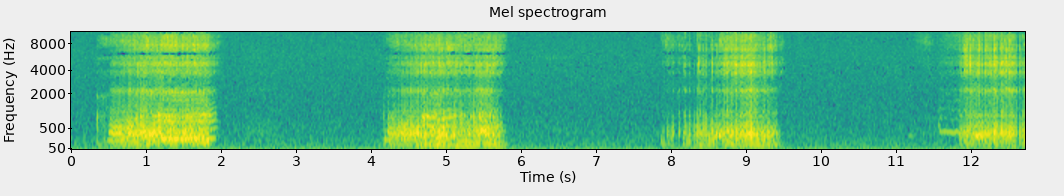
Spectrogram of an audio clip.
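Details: Father snoring during sleep: loud, rough snores on each inhalation, about 15 per minute, separated by quiet exhalations.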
